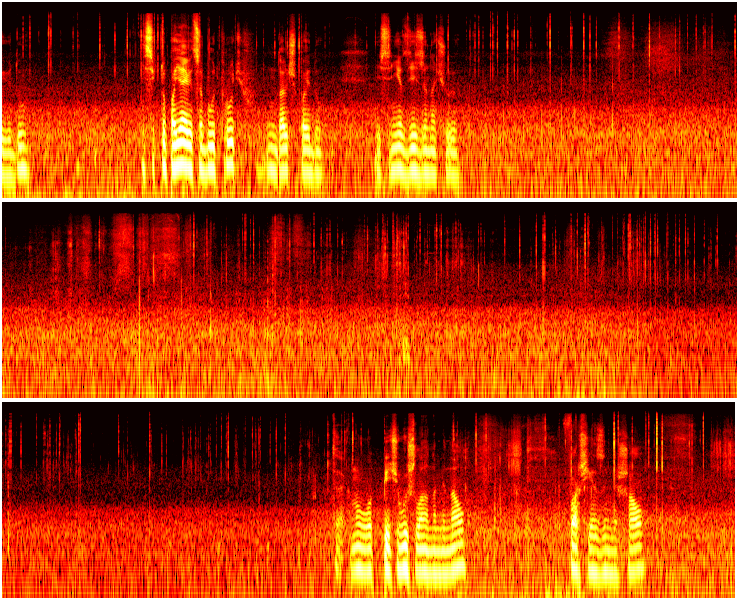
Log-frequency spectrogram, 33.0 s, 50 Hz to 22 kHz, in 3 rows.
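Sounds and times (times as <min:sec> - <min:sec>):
low background hiss: 0:00.0 - 0:33.0
paper and plastic crinkling: 0:07.0 - 0:33.0.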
